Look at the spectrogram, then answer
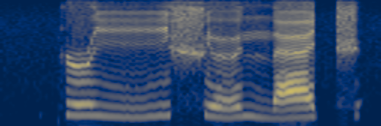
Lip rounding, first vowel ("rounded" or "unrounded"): unrounded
